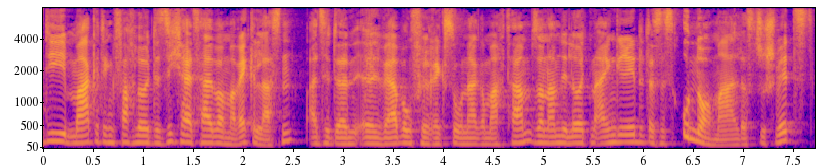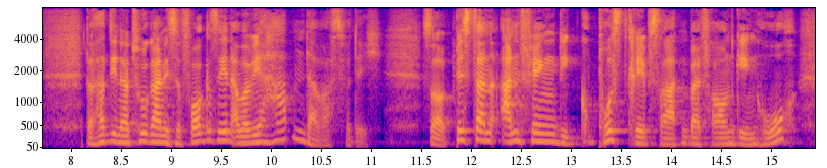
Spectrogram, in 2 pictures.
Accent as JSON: {"language": "German", "country": "Germany", "said": "bei uns in Deutschland"}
